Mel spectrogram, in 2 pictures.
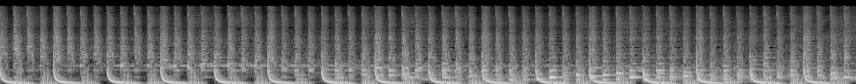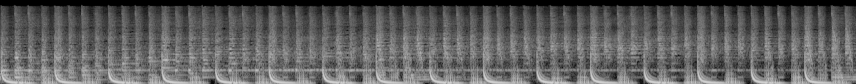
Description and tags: A looped and improved version of Slowspyk
dense, psytrance, loop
